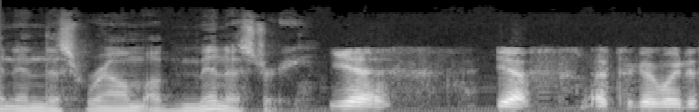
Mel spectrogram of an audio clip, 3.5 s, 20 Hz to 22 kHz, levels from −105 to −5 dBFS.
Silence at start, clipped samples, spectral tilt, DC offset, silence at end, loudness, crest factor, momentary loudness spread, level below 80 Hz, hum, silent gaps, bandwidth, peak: 0 s; under 0.1%; -5 dB/octave; under 0.1%; 0 s; -23 LUFS; 20 dB; 11 LU; -52 dBFS; none; none; 14 kHz; -4 dBFS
